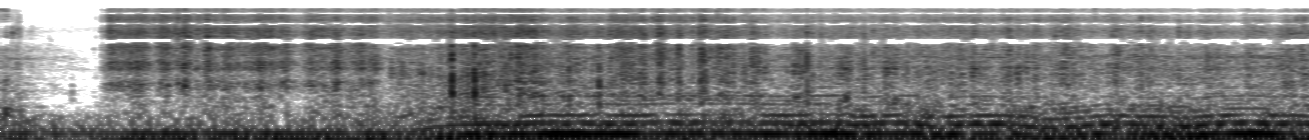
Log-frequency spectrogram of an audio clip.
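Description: Five-gallon pump garden sprayer's wand spraying onto squash plants and dry straw mulch: a steady hiss with fine crackly patter. A low steady hum joins about two seconds in.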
